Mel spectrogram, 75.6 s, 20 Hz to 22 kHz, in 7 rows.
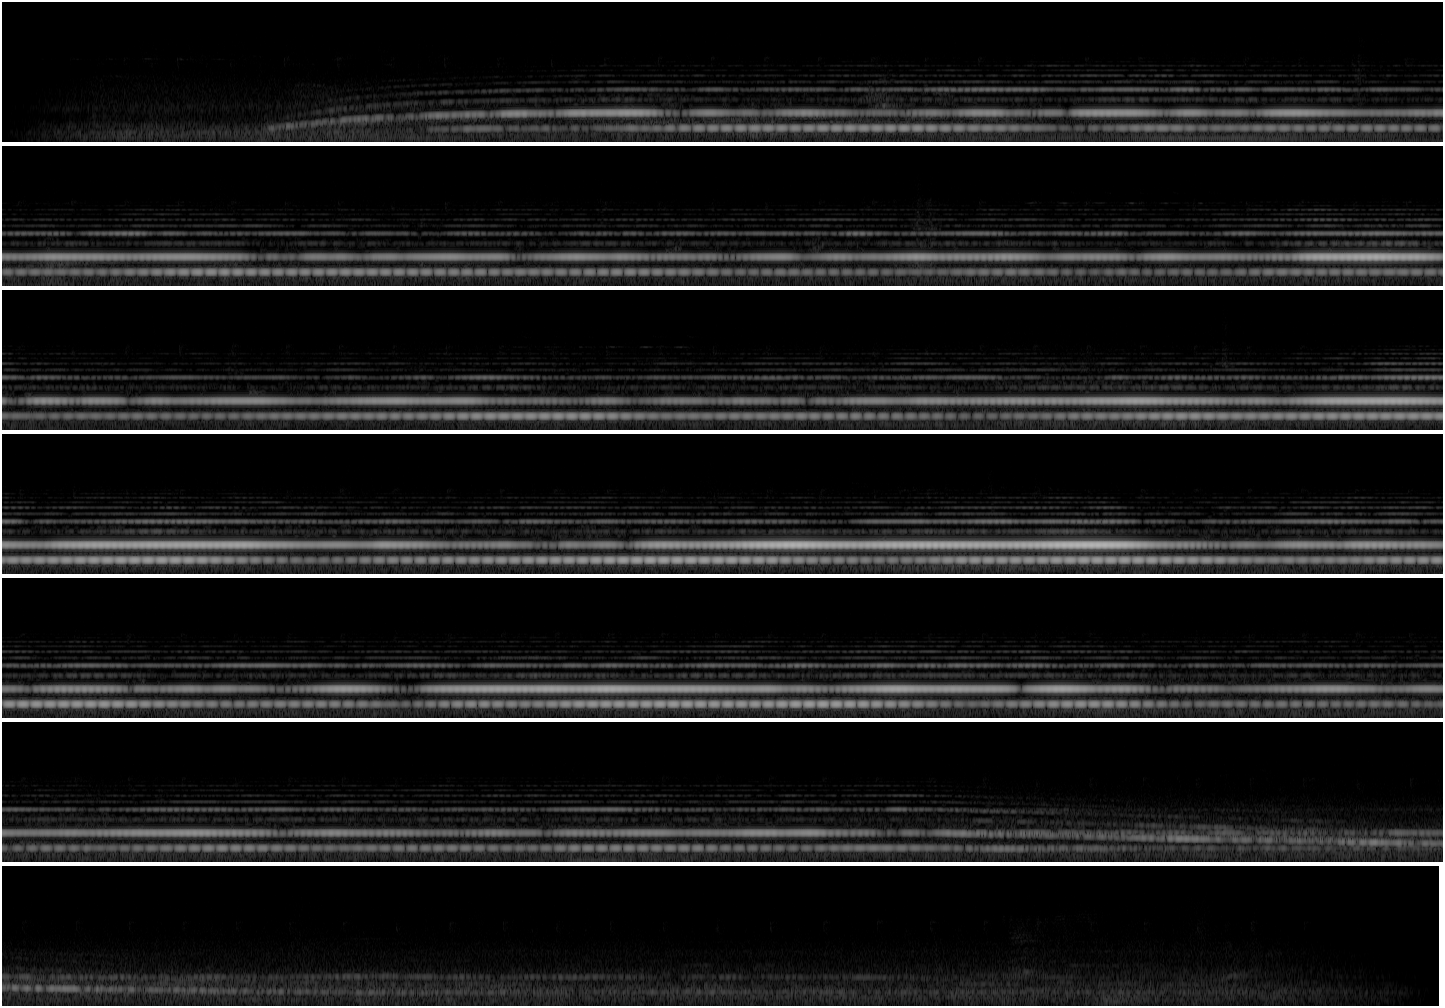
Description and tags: All-clear signal during a civil alert siren test in Cologne, Germany. Zoom H4n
